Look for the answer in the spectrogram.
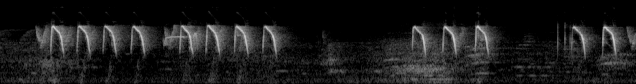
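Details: Bar-winged prinia song, semi-fluent singer, played as a lure to get a caged bird singing; sharp, high, downward-sweeping chirps at about three per second, delivered in bursts of four to eight with short pauses between.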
